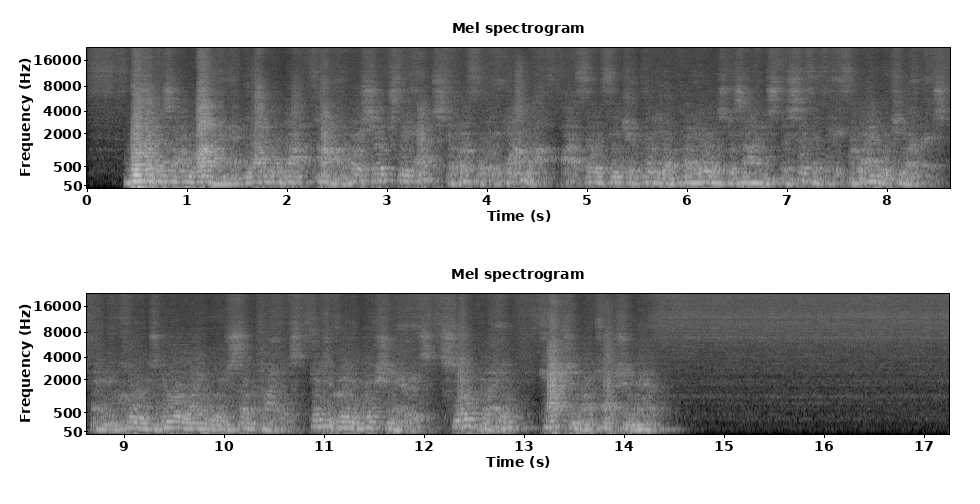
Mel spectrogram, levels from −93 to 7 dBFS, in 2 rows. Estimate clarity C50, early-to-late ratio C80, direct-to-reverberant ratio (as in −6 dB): 2.0 dB, 5.0 dB, −8.5 dB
